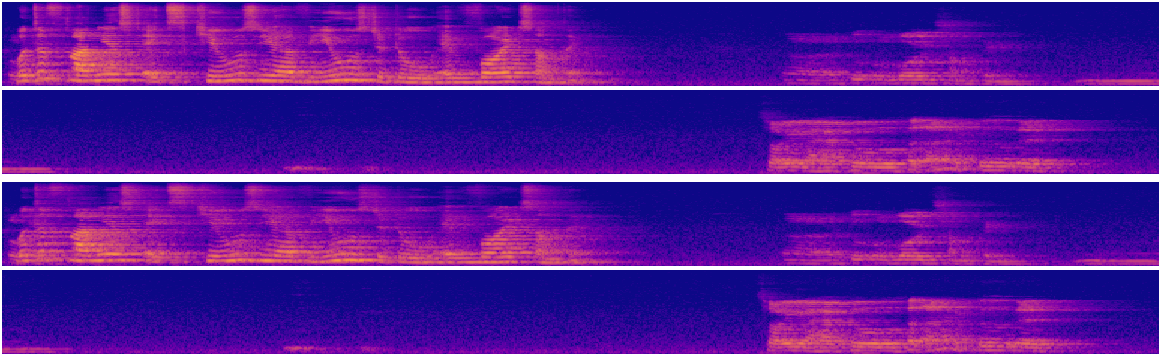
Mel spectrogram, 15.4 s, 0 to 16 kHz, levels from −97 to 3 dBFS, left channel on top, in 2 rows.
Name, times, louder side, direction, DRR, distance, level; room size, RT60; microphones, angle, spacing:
voice 1, 0.1-3.9, left 2 dB, 85° left, 4 dB, 0.8 m, -31 dB
voice 2, 5.2-6.7 7.2-7.9 9.6-9.8 12.8-14.7, right 2 dB, 80° right, -3 dB, 1.2 m, -41 dB
12.0 x 4.2 x 2.8 m, 1.1 s
head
